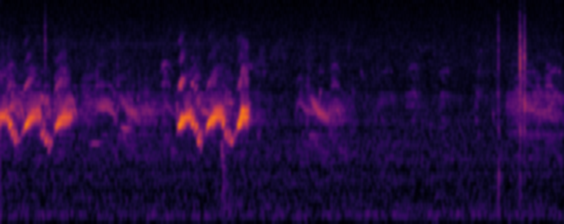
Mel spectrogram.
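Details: Northern mockingbird singing from bushes beside a parking lot at Cape May Point, New Jersey, USA: two bursts of quick, high warbled phrases with rapid up-and-down notes, then softer fragments and a couple of sharp clicks.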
